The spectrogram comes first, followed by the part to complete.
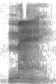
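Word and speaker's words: मैं: for I which is Mei in Hindi now this has a slight nasal sound at the end of it so it's kind of like you're you're you can feel your nose shaking a little bit so if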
